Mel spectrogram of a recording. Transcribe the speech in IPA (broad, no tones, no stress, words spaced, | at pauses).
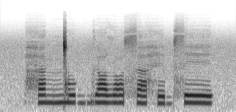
haŋŋ͡ǀoɡbɨ ðˤusahebse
